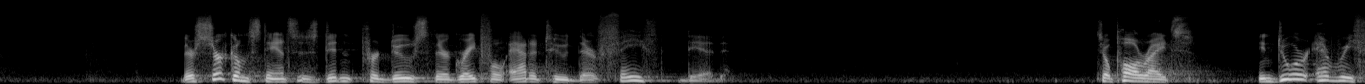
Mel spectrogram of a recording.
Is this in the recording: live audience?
yes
